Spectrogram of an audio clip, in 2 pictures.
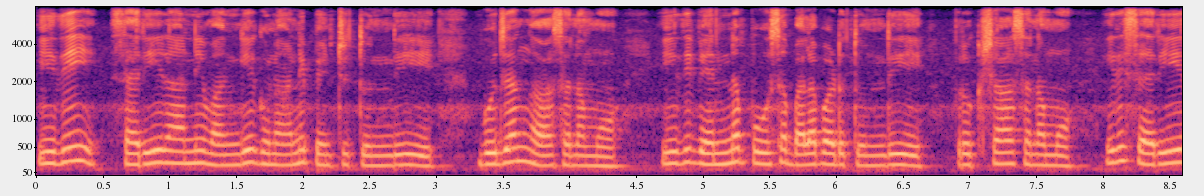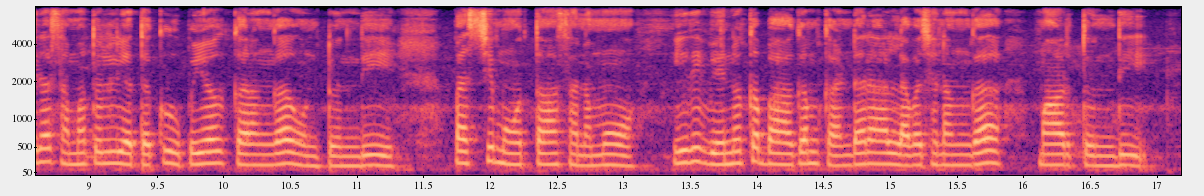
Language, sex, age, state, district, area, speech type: Telugu, female, 18-30, Andhra Pradesh, Nellore, rural, spontaneous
